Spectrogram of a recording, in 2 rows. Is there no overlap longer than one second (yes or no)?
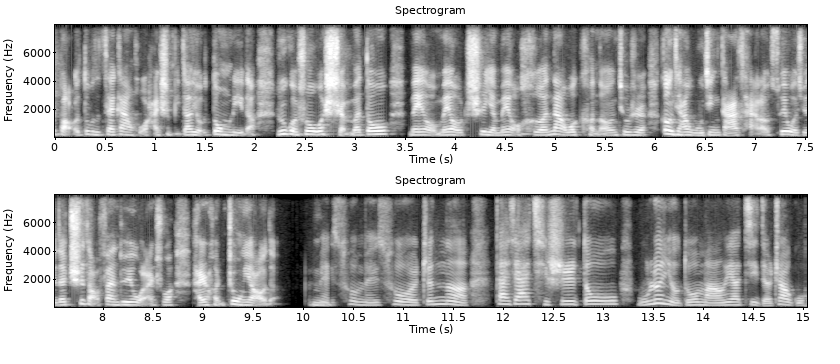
yes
